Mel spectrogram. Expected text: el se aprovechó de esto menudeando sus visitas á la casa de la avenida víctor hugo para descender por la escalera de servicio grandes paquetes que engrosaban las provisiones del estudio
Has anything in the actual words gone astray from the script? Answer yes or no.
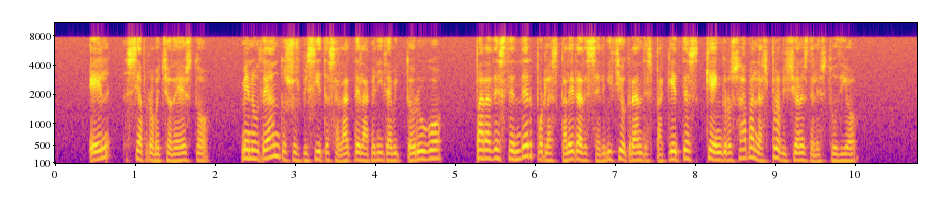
yes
